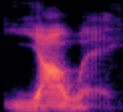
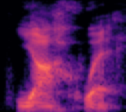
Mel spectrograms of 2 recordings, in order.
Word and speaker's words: Yahweh: He says, "My name is Yahweh, Yahweh." And and in Hebrew, it's spelled YH WH. There there no vowels in Hebrew. And so we supply those.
